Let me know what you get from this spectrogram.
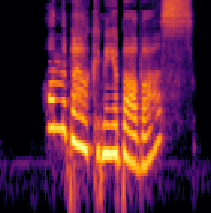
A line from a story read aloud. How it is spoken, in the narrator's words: Luna says, her voice airy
